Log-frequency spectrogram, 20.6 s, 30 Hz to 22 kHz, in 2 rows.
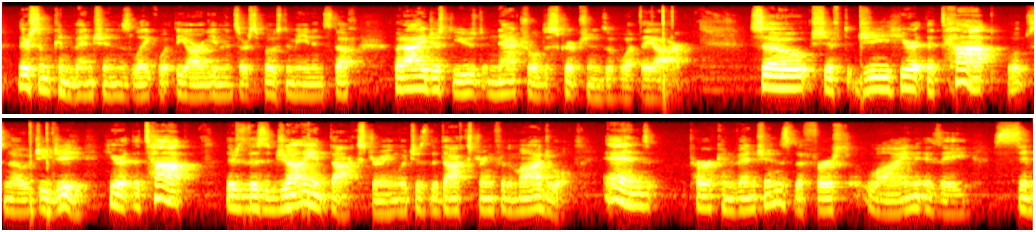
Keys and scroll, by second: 6.4 Escape, 8.6 shift+g, 10.6 g, 13.2 shift+v, 13.6 shift+Down, 14.4 Down, 15.1 Up.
